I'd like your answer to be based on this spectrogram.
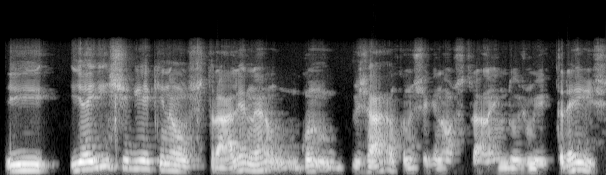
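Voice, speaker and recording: A middle-aged Brazilian man talking in an interview, animated and quick to laugh, often restarting his sentences. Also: medium pitch, dull audio. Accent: Brazilian Portuguese. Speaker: interview guest, lighting designer. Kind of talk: relaxed conversational interview.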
